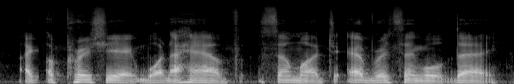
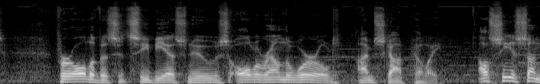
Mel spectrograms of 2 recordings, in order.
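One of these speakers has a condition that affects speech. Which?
The first: ALS.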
